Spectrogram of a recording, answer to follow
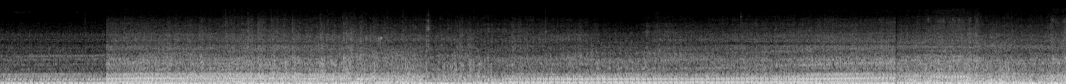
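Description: Adventure motorcycle engine running at low trail speed on a dirt track, its pitch rising and falling with the throttle and climbing near the end.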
